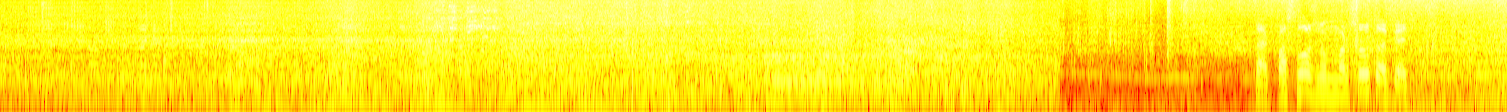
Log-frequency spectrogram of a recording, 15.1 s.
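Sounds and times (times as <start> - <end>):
car engine running under load: 0.0 - 10.6.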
